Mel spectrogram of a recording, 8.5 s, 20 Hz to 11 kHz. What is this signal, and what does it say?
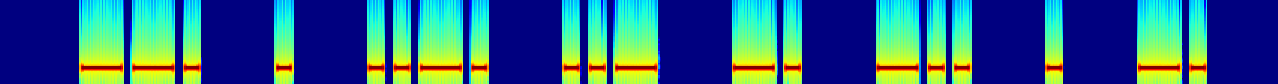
Morse code, heard as a keyed tone, about 14 wpm, spaced as for 10 wpm, 680 Hz. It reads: GEFUNDEN
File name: Morsekurs / Witze / Witz 13 Februar 2024 50 F70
